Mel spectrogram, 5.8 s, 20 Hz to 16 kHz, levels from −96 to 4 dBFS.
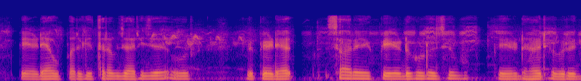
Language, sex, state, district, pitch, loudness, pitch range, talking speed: Marwari, male, Rajasthan, Nagaur, 125 Hz, -32 LUFS, 120-135 Hz, 135 wpm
